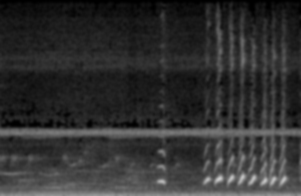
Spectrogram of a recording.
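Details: Male white-rumped shama lure bird singing: after a quiet start, one short note, then a quick run of about eight evenly spaced looping whistles, with a faint steady high whine and low background rumble.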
